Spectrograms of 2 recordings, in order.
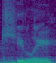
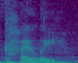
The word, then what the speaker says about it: Kylie: Kyle I am so sorry I mispronounced your name I said Keely and it's Kylie my apologies so sherry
